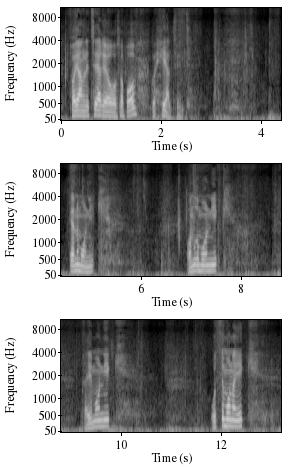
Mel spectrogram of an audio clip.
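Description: A middle-aged man talks close to the microphone, speaking in short bursts with animation.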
